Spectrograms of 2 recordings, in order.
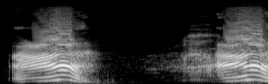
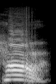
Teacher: যে আইন উচ্চারণের সময় লিসানুল মিজবার, অধিজিহ্বা কণ্ঠনালী পিছনের অংশের সাথে মিলে যায়। আর হা উচ্চারণের সময় লিসানুল মিজবার, অধিজিহ্বা কণ্ঠনালী পিছনের অংশের সাথে মিলে থাকে না।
